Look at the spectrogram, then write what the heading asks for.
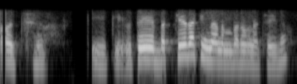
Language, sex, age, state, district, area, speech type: Punjabi, female, 45-60, Punjab, Firozpur, rural, conversation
